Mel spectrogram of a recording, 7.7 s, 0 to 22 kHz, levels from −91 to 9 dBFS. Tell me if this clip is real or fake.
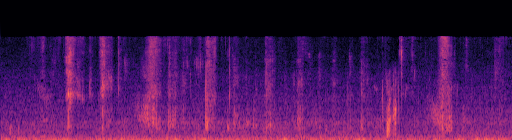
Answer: real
